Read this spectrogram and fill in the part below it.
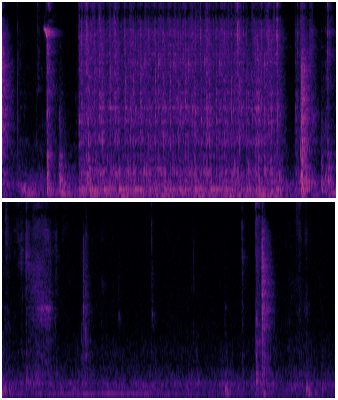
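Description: Sewing machine back-stitching a minimalist men's fabric wallet, a loud close continuous whirring run of about four seconds, then brief handling clicks and quiet shuffling with short bursts of stitching.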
